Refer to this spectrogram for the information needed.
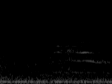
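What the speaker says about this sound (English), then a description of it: "My cat is complaining." A pet cat lets out a brief, faint complaining meow indoors, somewhat distant, over a constant low hum.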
